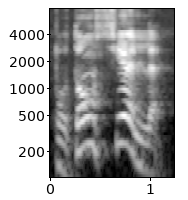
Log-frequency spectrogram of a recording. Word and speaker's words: potentiel: matériel matériel potentiel potentiel est toujours le thé se prononcer potentiel maintenant le son l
